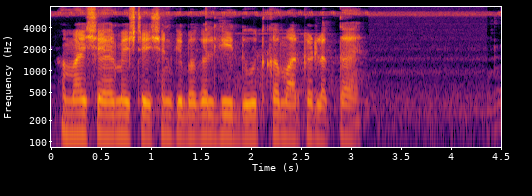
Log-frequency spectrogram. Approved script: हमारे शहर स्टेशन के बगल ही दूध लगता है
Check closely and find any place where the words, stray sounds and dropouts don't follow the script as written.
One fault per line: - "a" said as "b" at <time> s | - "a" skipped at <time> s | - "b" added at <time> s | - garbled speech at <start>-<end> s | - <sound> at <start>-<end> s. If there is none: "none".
- "में" added at 0.7 s
- "का मार्केट" added at 2.1 s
